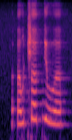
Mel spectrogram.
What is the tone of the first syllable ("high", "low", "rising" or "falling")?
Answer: rising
